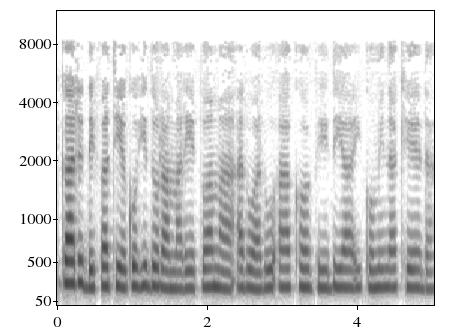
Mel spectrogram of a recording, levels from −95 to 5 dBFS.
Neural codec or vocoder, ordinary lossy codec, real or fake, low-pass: codec, 24 kHz, 0.5 kbps, DualCodec; MP3, 32 kbps; fake; 10.8 kHz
